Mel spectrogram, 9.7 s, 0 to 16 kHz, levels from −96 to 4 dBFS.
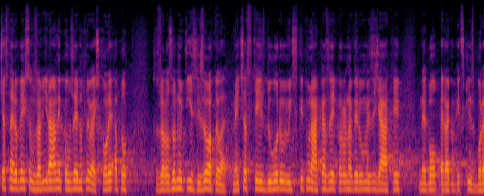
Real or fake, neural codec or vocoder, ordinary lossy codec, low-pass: fake; codec, 44.1 kHz, 3.4 kbps, Pupu-Codec; Opus, 64 kbps; 14.4 kHz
